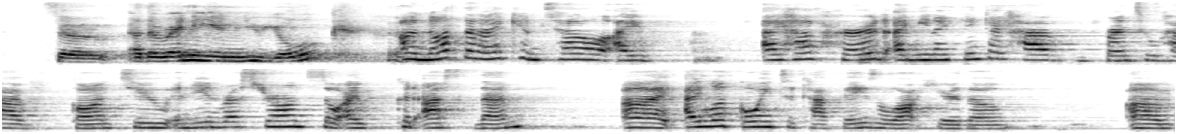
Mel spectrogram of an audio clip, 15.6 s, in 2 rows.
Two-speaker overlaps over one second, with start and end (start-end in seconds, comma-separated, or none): none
